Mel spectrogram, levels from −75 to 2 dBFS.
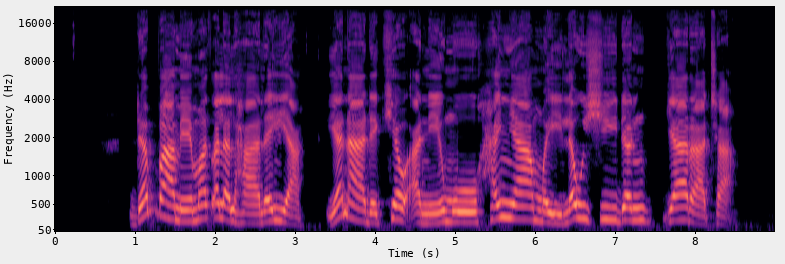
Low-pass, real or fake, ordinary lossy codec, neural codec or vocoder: none; real; none; none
